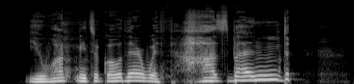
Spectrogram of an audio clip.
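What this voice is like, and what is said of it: Vague Eastern European-style accent. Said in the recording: “I don't know what specific like accent or what made up country Meredith Marks is from ... It's giving a mix of like Heath Ledger as the Joker and like Meryl Streep and Sophie's Choice. Like there's like a little bit of Eastern European”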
